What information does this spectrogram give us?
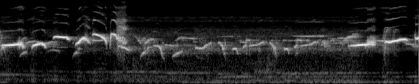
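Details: Lively song of an Oriental magpie-robin from Kalimantan, meant to make other magpie-robins reply; loud, sweet whistled notes and buzzy accents, then a quicker rippling run of slurs, rising again at the end.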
